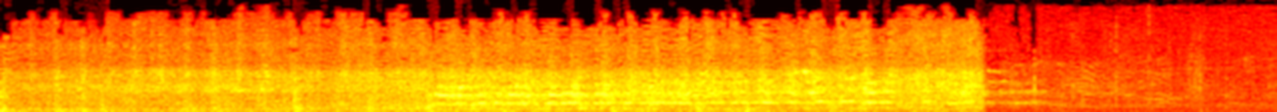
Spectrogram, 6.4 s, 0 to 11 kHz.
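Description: A passenger train hauled by an Indian Railways WAG-5 electric locomotive runs into a station, a loud steady rumble with a high two-pitched whine coming in about two seconds in. The sound drops abruptly to quieter platform background about five seconds in.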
